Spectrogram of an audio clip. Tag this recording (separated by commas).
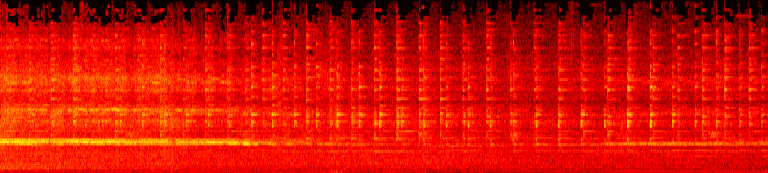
Train, Vehicle, Railroad car, Rail transport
